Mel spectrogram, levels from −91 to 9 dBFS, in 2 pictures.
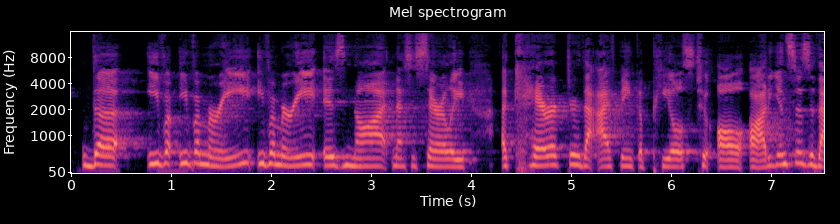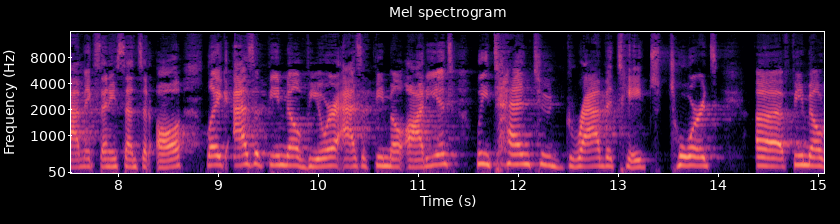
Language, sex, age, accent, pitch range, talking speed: English, female, 20-39, American, 195-240 Hz, 165 wpm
